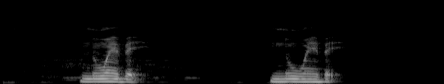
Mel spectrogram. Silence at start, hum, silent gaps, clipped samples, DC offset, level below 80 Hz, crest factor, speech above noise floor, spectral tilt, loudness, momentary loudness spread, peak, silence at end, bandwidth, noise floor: 0.8 s; none; none; under 0.1%; under 0.1%; -70 dBFS; 20 dB; 53 dB; -10 dB/octave; -30 LUFS; 11 LU; -14 dBFS; 1.05 s; 6 kHz; -82 dBFS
